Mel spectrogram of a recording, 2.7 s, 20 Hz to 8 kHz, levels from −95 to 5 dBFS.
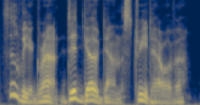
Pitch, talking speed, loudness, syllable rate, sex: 135 Hz, 180 wpm, -19 LUFS, 4.5 syllables/s, male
